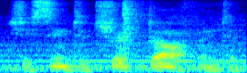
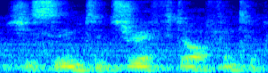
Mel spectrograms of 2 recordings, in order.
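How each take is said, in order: Both takes have the same delivery.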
